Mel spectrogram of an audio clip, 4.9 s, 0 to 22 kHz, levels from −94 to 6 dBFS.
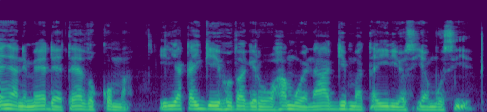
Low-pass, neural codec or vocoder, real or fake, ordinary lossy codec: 9.9 kHz; none; real; Opus, 64 kbps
